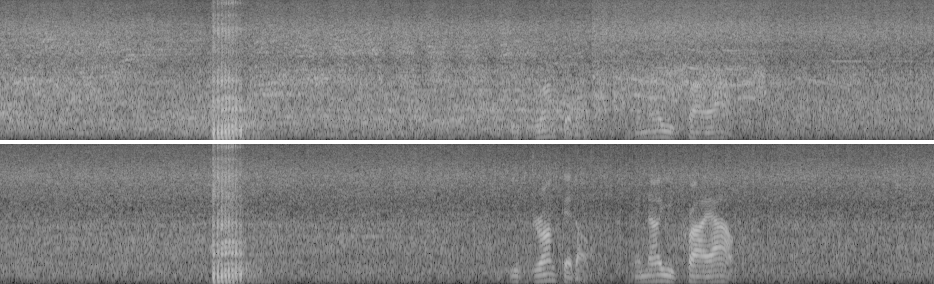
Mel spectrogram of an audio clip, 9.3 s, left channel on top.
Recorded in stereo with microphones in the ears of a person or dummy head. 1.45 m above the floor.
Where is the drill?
15° right (ahead or behind), 0.7 m.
